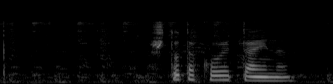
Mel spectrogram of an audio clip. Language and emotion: Russian, neutral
